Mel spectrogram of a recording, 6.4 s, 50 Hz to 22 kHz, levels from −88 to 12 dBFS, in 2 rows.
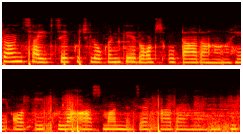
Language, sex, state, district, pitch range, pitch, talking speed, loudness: Hindi, female, Punjab, Kapurthala, 215-240 Hz, 225 Hz, 170 wpm, -20 LUFS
